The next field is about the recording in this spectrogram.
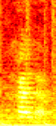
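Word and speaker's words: Xalapa: La X en el español de México también puede sonar como una J, por ejemplo en la palabra México o bien en la palabra Jalapa. En ambas palabras la X suena como J.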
